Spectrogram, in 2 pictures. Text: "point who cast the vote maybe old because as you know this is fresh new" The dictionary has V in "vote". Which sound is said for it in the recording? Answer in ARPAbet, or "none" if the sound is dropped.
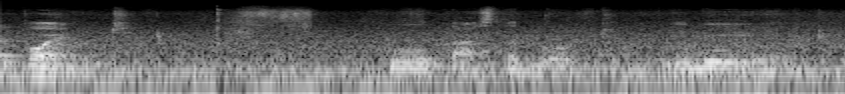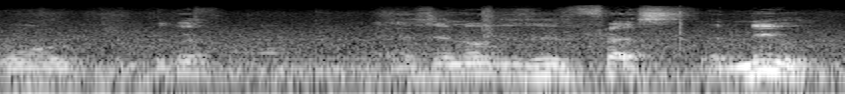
B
